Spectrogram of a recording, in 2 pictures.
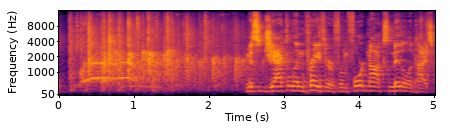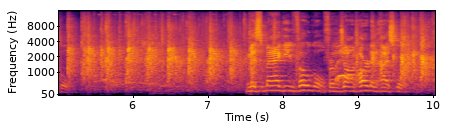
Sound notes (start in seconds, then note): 0.0 audience cheers and applauds; 5.1 audience applauds; 8.6 audience cheers and applauds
